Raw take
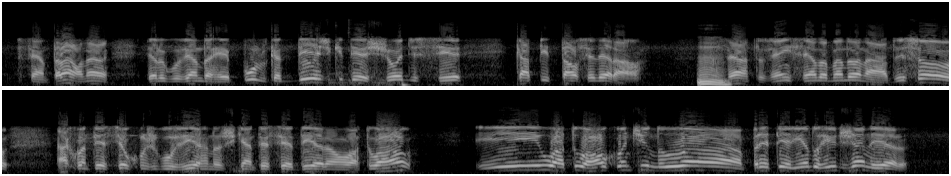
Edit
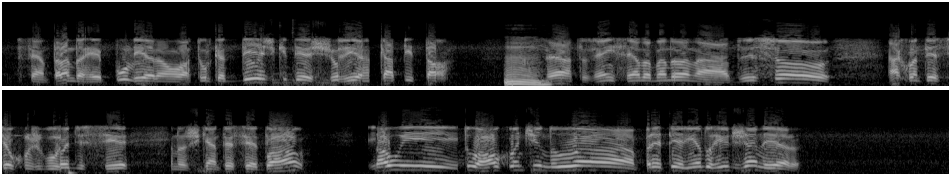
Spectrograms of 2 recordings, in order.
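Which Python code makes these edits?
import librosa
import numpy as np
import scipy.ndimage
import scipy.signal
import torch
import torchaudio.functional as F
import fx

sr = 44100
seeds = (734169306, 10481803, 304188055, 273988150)

y = fx.edit(x, sr, fx.cut(start_s=0.65, length_s=1.28),
    fx.swap(start_s=3.92, length_s=1.11, other_s=11.21, other_length_s=0.31),
    fx.cut(start_s=5.7, length_s=0.57),
    fx.stretch_span(start_s=7.03, length_s=0.33, factor=1.5),
    fx.stretch_span(start_s=8.49, length_s=1.22, factor=1.5),
    fx.move(start_s=12.48, length_s=0.72, to_s=2.6),
    fx.reverse_span(start_s=14.28, length_s=0.82), tone=tone)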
